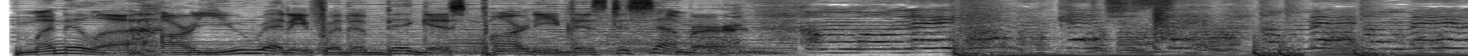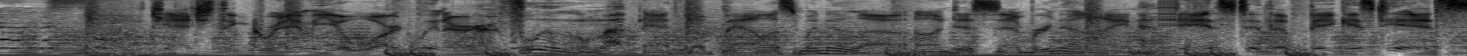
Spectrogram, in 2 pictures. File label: English, Cool, Swag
